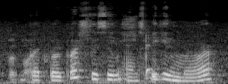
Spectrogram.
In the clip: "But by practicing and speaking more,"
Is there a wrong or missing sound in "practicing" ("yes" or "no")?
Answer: yes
